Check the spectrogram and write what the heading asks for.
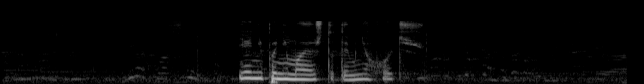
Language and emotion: Russian, sad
